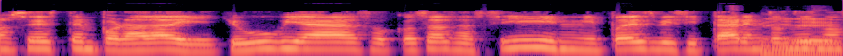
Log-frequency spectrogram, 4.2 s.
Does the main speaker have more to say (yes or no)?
no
